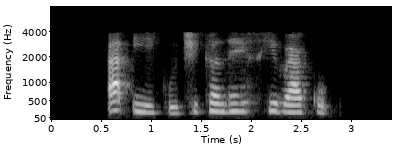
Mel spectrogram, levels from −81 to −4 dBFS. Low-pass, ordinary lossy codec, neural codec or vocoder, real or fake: 7.2 kHz; AAC, 16 kbps; codec, 16 kHz, 0.8 kbps, ZipCodec; fake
